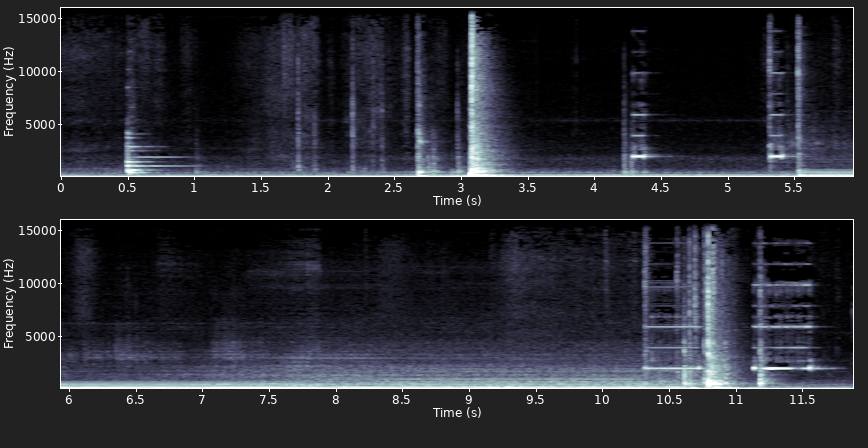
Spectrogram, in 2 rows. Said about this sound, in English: Go up to your microwave, and you're going to microwave this for 5 seconds.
